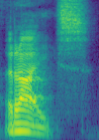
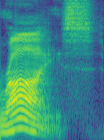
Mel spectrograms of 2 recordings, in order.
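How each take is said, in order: First: The R is rolled or tapped. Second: The R is a soft American R.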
